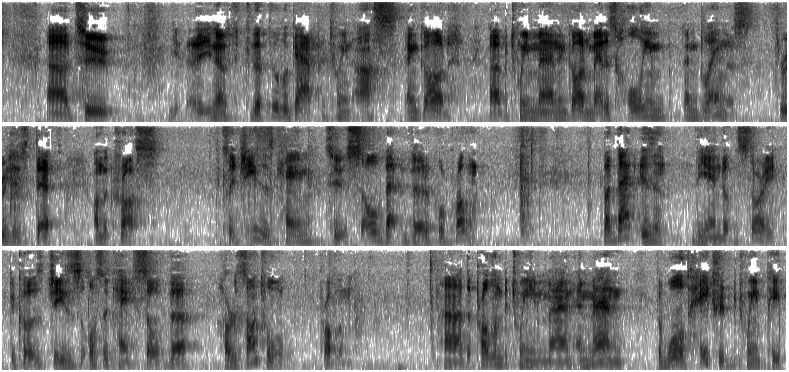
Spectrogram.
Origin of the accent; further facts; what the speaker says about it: Wellington, New Zealand; moved away; I grew up in New Zealand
